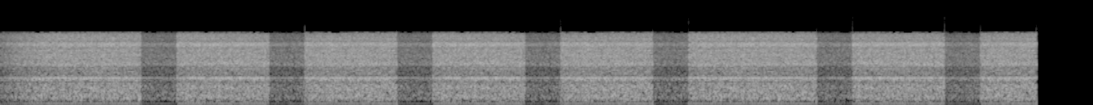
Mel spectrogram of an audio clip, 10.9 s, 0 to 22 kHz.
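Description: Television static hiss: a steady rush of noise with a faint steady tone running through it, dipping briefly in level about every 1.3 seconds.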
